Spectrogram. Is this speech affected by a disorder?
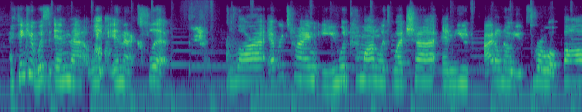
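No.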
